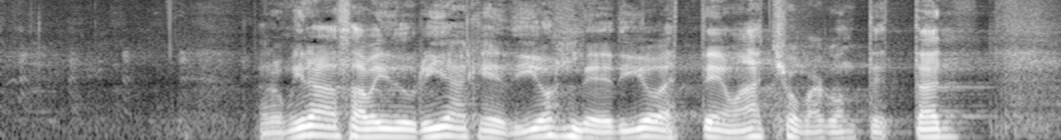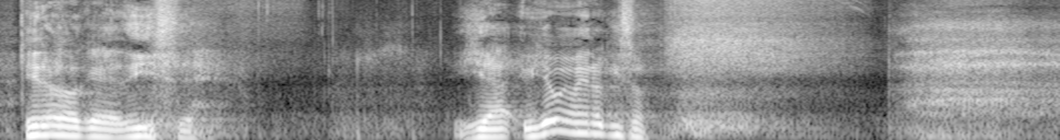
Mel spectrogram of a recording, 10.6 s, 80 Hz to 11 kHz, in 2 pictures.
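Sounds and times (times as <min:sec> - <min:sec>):
speech: 0:01.3 - 0:06.5, 0:07.6 - 0:08.9
person drawing a long deep breath and exhaling slowly: 0:08.6 - 0:10.5.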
